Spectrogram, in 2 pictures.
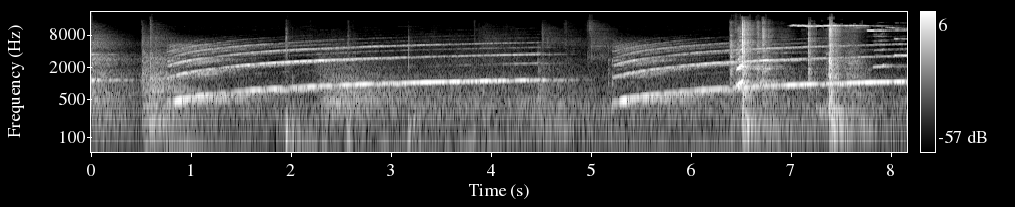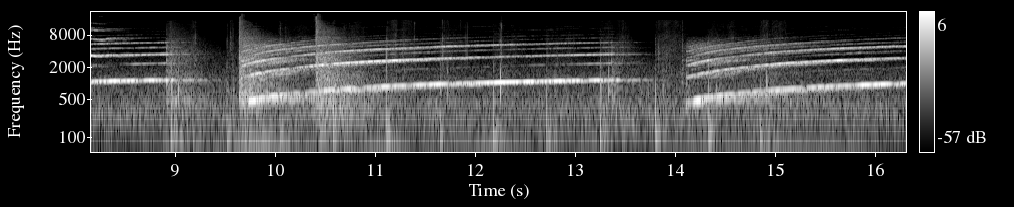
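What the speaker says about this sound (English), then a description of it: "please turn off that alarm since that's your job" A rising, wailing electronic alarm in the video game Life is Strange repeats in steady sweeps about every four seconds, loud and continuous, with a few sharp clicks layered over it.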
